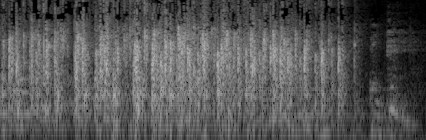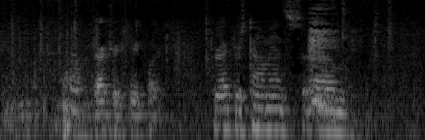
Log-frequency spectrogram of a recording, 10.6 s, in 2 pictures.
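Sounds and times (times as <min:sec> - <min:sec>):
round of applause: 0:00.0 - 0:04.6
speech: 0:06.8 - 0:09.8.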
